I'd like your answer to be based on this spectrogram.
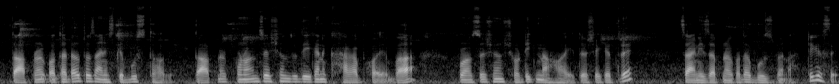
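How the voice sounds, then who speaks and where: Young guy giving a chatty language lesson, lowish mellow voice, keeps asking "ok?", bit of hiss behind. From Bangladesh. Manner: conversational, with frequent "ঠিক আছে?" checks. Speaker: Chinese language teacher. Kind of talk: casual spoken lesson to camera.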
